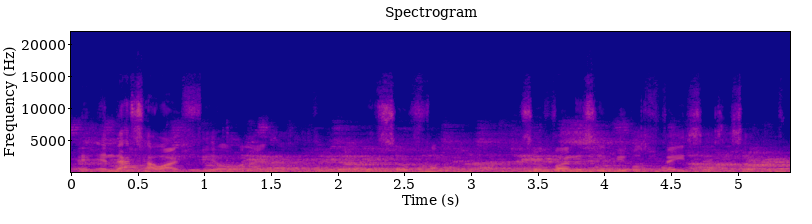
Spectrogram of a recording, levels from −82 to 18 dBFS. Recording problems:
chatter from many people; very loud; throughout; 1 dB above the speech

